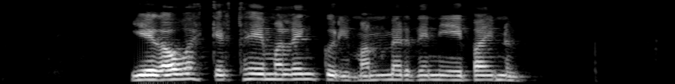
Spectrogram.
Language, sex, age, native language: Icelandic, female, 50-59, Icelandic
